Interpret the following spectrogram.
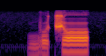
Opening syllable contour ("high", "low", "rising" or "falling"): low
